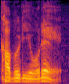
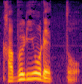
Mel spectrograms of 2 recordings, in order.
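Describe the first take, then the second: First: The word ends without a final T sound. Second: The word ends with a pronounced T sound. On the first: This is the French form of the word. "フランスではカブリオレ" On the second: This is the German form of the word. "ドイツではカブリオレット"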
